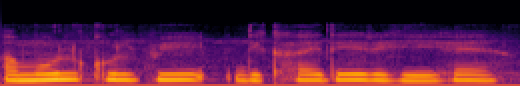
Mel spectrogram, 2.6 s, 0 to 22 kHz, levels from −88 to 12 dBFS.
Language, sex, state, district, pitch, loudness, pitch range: Hindi, female, Arunachal Pradesh, Papum Pare, 225 Hz, -14 LUFS, 215-235 Hz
